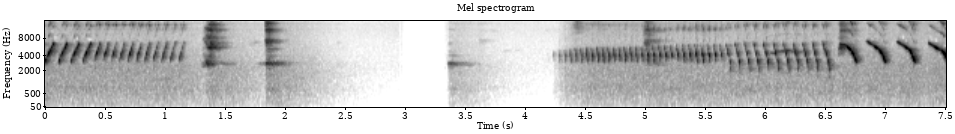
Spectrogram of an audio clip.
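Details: Canary song from a recording used to get canaries singing: a high rapid trill and a few sharp chips, nearly two seconds of silence, then a buzzy trill ending in loud downward-sweeping notes over background hiss.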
